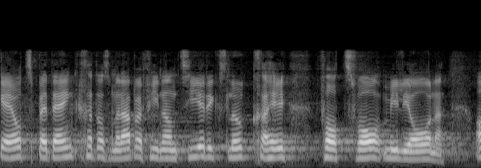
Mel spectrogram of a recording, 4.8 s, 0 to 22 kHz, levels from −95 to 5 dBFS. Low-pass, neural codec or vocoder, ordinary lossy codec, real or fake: 7.2 kHz; none; none; real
